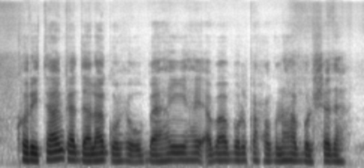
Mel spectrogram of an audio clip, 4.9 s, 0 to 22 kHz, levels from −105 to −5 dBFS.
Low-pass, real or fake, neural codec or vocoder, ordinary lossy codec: none; fake; vocoder, 44.1 kHz, 128 mel bands, Pupu-Vocoder; none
